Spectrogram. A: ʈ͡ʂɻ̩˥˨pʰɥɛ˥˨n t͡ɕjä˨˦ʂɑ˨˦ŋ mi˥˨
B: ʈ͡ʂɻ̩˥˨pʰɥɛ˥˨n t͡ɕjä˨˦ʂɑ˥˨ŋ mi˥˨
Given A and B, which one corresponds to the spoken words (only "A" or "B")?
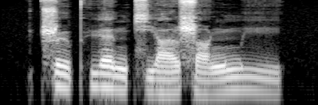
A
